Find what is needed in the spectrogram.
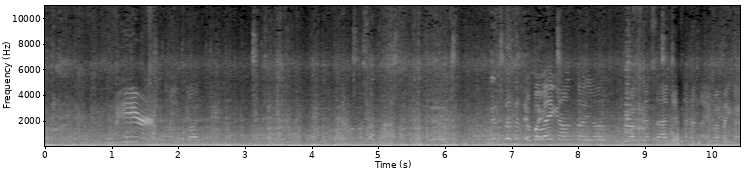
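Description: Inside a moving bus: a steady low rumble of engine and road noise, with voices talking over it now and then.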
